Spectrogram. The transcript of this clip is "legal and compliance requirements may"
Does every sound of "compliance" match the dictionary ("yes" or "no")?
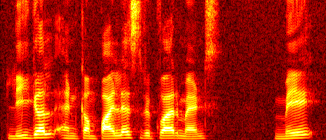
no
